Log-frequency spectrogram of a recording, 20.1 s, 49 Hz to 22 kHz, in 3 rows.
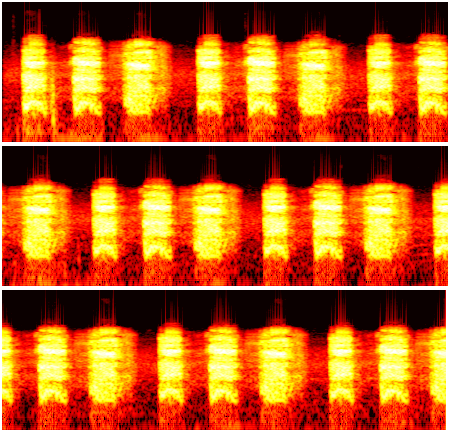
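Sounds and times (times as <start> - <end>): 
kangaroo: 0.3 - 20.0.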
